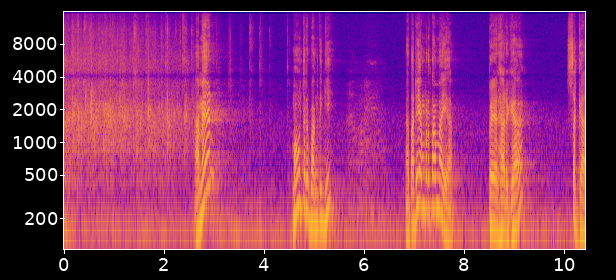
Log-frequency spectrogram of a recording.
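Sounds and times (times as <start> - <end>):
crowd applause: 0.0 - 2.9
speech: 2.6 - 3.2, 4.6 - 5.5, 6.8 - 7.9, 8.5 - 9.3, 10.1 - 10.4.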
